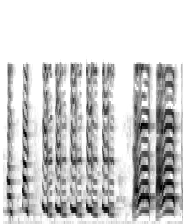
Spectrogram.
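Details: Female black-throated laughingthrush calling with a male, meant to stir other birds into song: a quick run of short downslurred notes, then a pause and louder, harsher, buzzier rising notes, with a soft low rumble beneath.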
